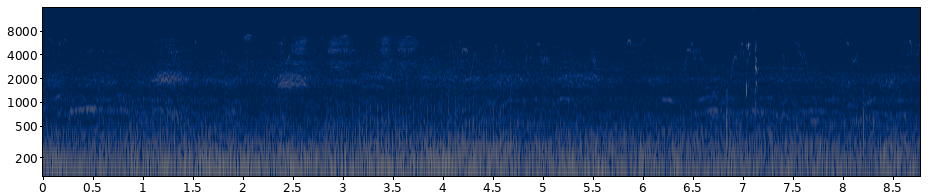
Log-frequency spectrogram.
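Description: A few faint, short bird calls over a steady low outdoor rumble of wind and camera handling, with a small click about seven seconds in.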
